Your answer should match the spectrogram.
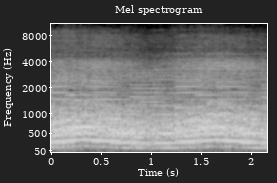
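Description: Singing in a vocal warm-up exercise: long held vowel notes on a steady pitch.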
